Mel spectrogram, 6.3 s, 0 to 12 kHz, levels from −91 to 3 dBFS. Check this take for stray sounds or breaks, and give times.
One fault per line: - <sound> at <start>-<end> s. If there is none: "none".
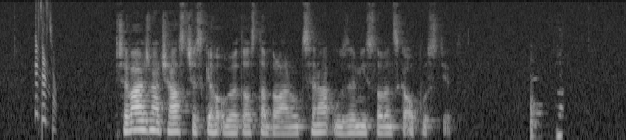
- chirp at 0.4-0.6 s
- cough at 5.3-5.6 s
